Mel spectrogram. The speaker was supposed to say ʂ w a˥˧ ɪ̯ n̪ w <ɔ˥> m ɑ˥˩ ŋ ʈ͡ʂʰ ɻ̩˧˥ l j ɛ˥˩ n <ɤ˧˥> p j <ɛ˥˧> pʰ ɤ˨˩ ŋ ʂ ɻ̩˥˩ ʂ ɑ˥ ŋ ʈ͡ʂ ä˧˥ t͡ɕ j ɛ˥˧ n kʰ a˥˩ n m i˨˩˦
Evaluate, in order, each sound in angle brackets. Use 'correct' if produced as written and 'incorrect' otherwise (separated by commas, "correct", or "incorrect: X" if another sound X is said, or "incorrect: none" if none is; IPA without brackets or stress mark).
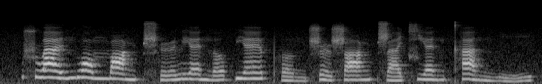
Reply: incorrect: ɔ˥˧, correct, incorrect: ɛ˥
